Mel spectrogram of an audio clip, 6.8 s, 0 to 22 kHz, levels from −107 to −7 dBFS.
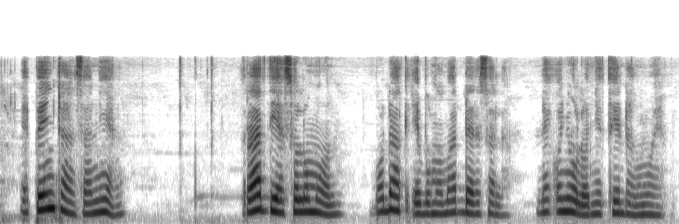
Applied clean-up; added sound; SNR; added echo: neural mask model DeepFilterNet 3.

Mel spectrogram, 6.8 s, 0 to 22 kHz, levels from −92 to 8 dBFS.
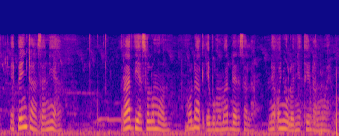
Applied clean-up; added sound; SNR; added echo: none; none; none; none.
